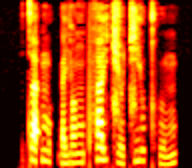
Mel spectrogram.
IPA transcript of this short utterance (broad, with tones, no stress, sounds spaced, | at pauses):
t̪ a˦ ʔ m o˨ k̚ a˧ j ɔ˧ ŋ pʰ a˦ j t͡ɕ o˨˩ t͡ɕ j u˦ kʰ u˨˦ m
